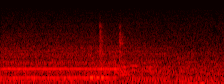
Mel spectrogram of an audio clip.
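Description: Optical disc drive in a PC tower opening: a steady motor hum that stops just over a second in with a couple of light clicks.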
